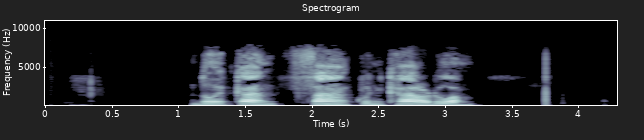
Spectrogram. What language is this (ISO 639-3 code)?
tha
